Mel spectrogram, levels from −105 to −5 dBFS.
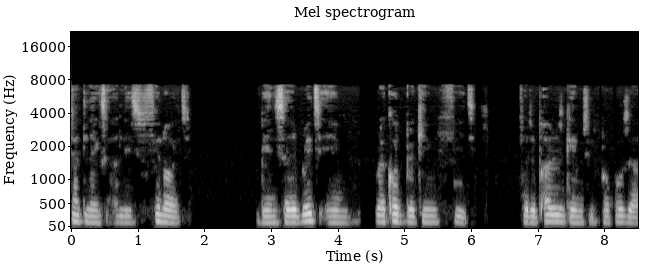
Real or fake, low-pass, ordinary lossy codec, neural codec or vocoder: real; 7.2 kHz; MP3, 48 kbps; none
